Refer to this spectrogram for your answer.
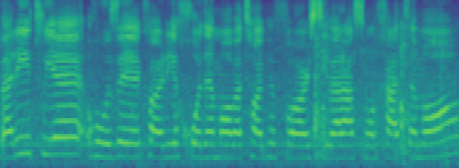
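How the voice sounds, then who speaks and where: A woman speaks in a high voice with fairly even intonation. Noticeable background noise is present. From Iran, Azeri family. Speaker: type designer and 3D artist. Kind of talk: interview.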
